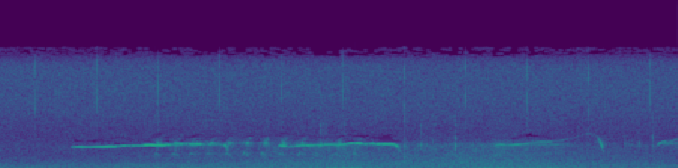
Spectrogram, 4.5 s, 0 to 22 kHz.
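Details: Bald eagle eaglet on its nest at Big Bear Lake on 27 April 2022, complaining loudly at its father during a tantrum. One long, thin, high whistle is held for about two seconds, with a faint rising squeal after it and background hiss.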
